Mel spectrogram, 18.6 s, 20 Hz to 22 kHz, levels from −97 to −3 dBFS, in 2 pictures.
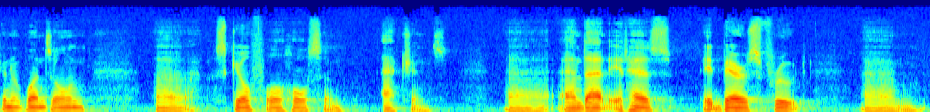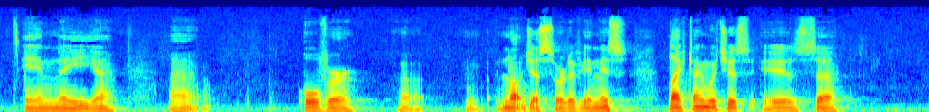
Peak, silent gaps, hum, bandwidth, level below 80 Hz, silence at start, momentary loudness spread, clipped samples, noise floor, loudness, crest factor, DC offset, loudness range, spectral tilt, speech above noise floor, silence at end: -2 dBFS; none; none; 16.5 kHz; -52 dBFS; 0 s; 16 LU; under 0.1%; -54 dBFS; -25 LUFS; 24 dB; under 0.1%; 6 LU; -6 dB/octave; 30 dB; 0.3 s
